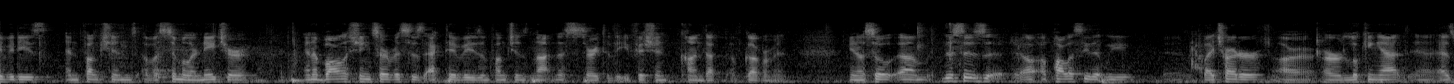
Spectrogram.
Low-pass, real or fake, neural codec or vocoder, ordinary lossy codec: 7.2 kHz; real; none; MP3, 32 kbps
